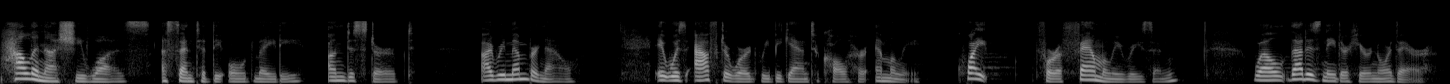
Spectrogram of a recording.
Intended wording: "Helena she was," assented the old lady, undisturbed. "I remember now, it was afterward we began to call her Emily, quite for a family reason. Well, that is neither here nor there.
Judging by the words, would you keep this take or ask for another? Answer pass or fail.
pass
